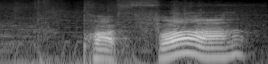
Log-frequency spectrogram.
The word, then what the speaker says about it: parfum: Parfum. The M is silent, Carlos.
